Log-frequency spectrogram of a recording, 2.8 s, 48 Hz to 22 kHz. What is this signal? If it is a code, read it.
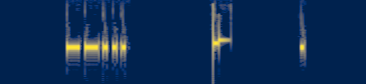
Morse code, heard as a keyed tone, about 34 wpm, 700 Hz. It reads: 7 E
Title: Single Letter-Number Alt - Rapid-Fire 35wpm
